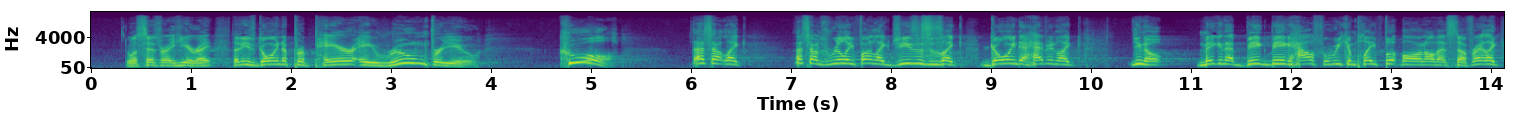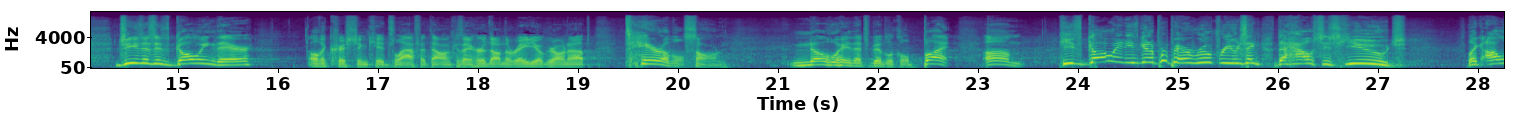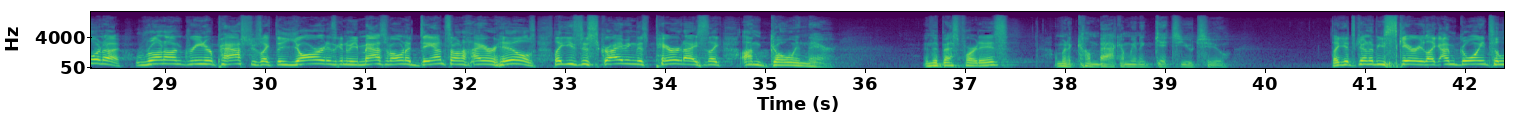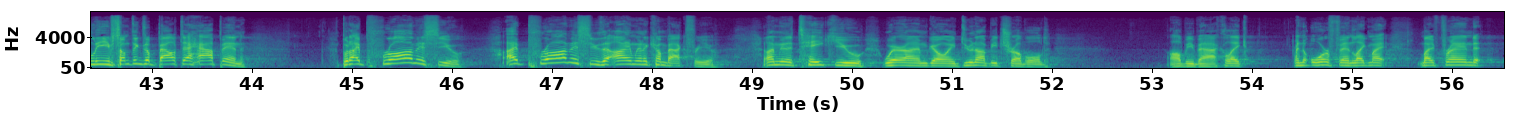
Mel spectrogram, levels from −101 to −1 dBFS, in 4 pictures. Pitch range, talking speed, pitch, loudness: 155-230 Hz, 205 wpm, 200 Hz, -17 LUFS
